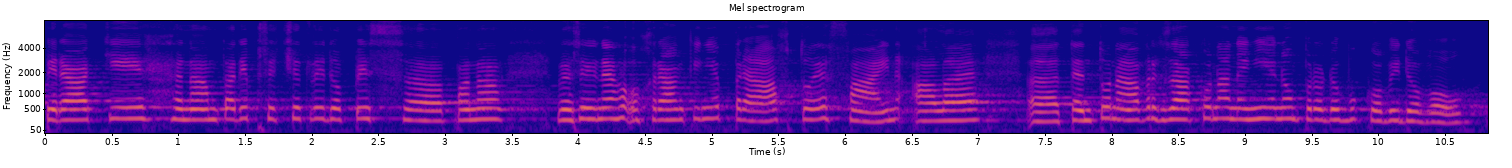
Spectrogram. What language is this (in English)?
Czech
